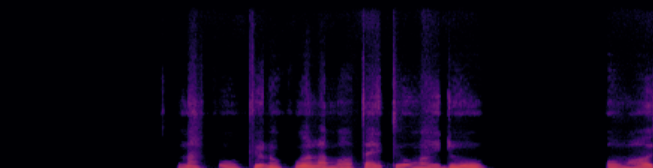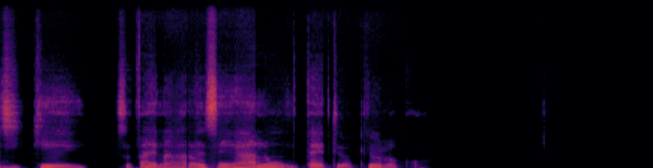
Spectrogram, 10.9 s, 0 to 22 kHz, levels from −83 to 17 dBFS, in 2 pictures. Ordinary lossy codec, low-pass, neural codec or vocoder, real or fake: none; none; codec, 44.1 kHz, 2.6 kbps, DAC; fake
